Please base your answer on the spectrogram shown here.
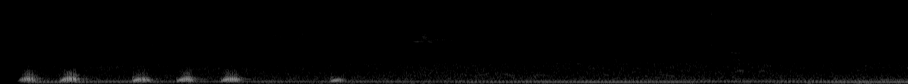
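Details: Great grey owl (Strix nebulosa) giving a short series of six very deep, soft, low hoots about half a second apart, the last one fainter, over a steady low hum.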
